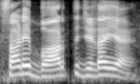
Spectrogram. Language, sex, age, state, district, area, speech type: Dogri, male, 18-30, Jammu and Kashmir, Samba, rural, spontaneous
